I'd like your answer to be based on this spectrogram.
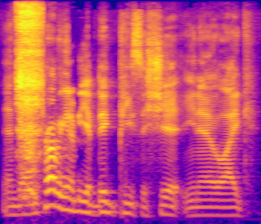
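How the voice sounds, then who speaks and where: A man's voice: lowish voice, expressive, fast, bright, forceful tone, slight background noise. A man co-hosting a casual podcast, rambling and joking with a cocky edge. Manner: cocky, rambling, laughs often. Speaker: podcast co-host.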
